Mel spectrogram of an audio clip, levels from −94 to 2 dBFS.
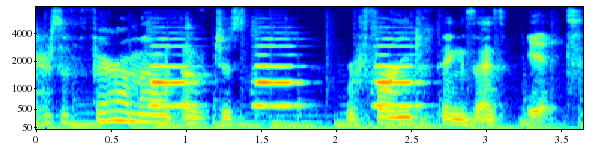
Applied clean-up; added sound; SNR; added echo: none; Wind instrument, woodwind instrument; -4 dB; none.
